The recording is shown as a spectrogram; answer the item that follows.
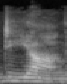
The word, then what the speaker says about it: DeJong: And for those of you who don't know, because I haven't said yet, because I'm all at Twitter, this is Pat Grayson DeJong.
